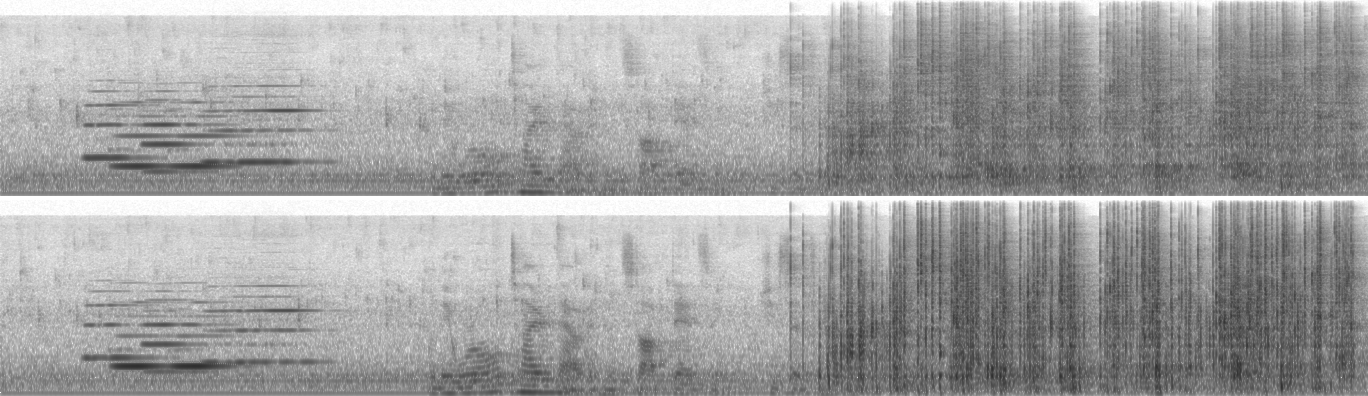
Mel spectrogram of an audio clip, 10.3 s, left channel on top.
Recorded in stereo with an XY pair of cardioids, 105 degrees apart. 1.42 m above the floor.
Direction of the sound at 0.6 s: 25° left.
